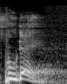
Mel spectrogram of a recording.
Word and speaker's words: spoudē: In Greek, it's called spoudē. It's pronounced spoudē.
